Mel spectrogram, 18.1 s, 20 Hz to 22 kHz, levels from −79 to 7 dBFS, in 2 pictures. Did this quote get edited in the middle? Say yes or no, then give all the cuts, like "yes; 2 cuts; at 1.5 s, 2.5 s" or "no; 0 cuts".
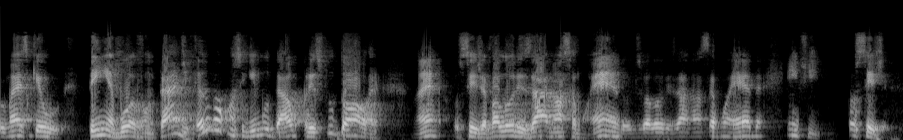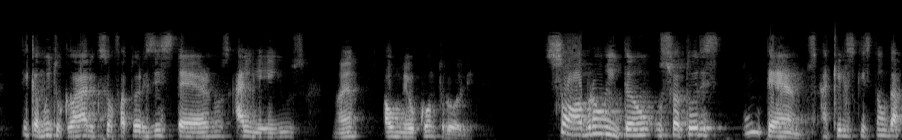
no; 0 cuts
